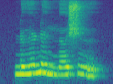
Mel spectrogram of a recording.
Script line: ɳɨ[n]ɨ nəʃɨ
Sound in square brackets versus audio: incorrect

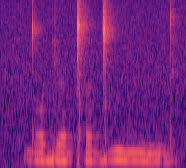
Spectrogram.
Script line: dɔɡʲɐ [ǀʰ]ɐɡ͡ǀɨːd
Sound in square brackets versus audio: correct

